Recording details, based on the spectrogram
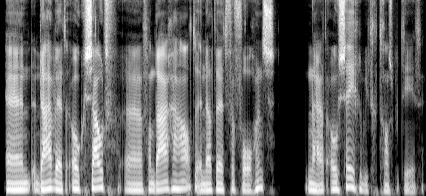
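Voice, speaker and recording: A man explaining things as a guest in an interview, in a halting manner with many pauses. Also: lowish voice, dark tone, dry recording, studio quality. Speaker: regional archivist, podcast guest.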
